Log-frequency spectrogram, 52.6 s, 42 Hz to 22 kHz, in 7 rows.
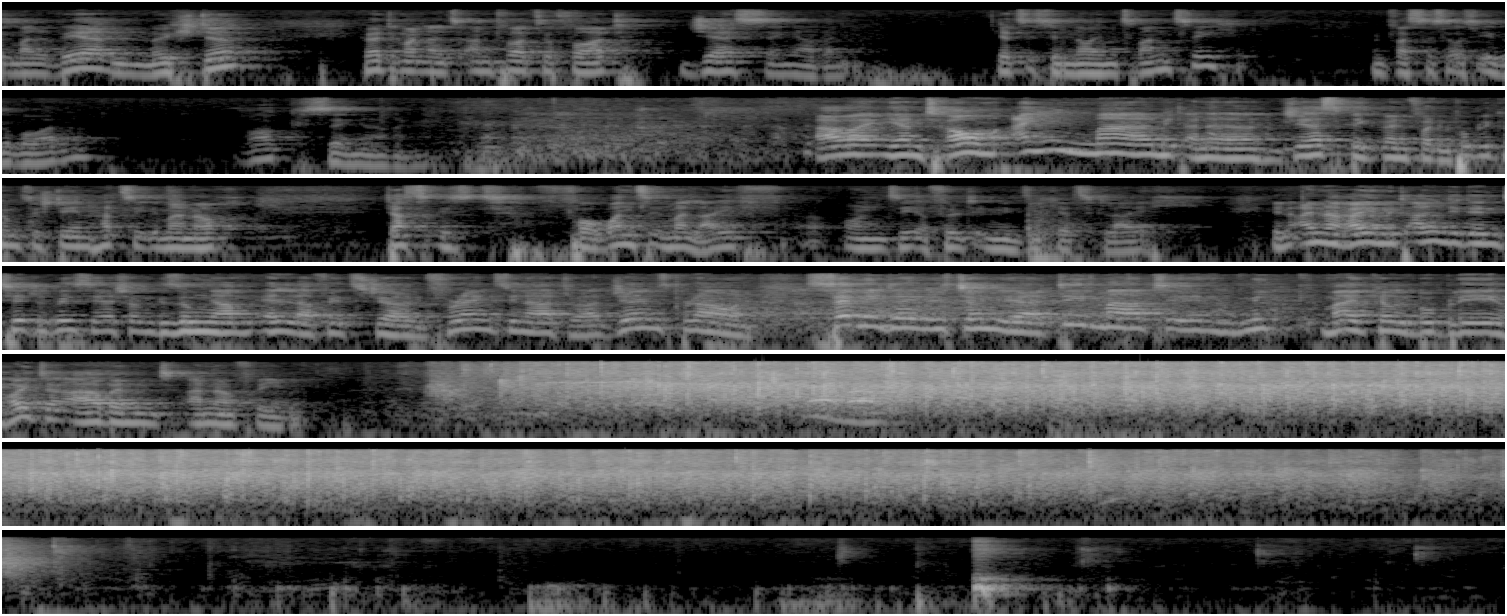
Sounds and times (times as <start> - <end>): Speech: 0.0 - 4.4, 5.0 - 8.1, 8.7 - 9.7, 11.6 - 16.3, 17.0 - 31.6.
